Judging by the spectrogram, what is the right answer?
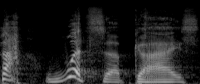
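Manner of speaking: put-on child voice. Imitating how an AI assistant talked: a kid's first YouTube video. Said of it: "if a kid wanted to film their, their first, like, YouTube video".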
